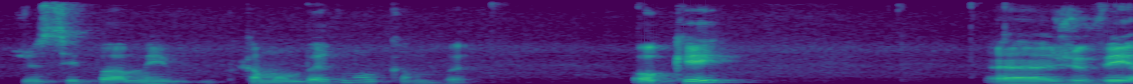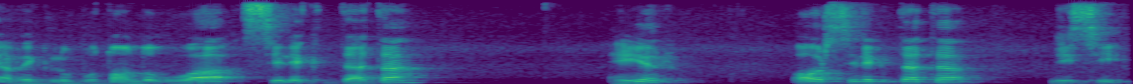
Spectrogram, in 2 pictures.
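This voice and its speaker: A man of medium pitch talks very slowly, his pitch varying in an ordinary way and his speech broken by long, frequent pauses. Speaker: tech tutorial creator. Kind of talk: tutorial. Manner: halting, many fillers and repetitions.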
